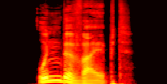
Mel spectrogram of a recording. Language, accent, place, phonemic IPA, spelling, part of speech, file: German, Germany, Berlin, /ˈʊnbəˌvaɪ̯pt/, unbeweibt, adjective, De-unbeweibt.ogg
- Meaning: unmarried, unfriended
